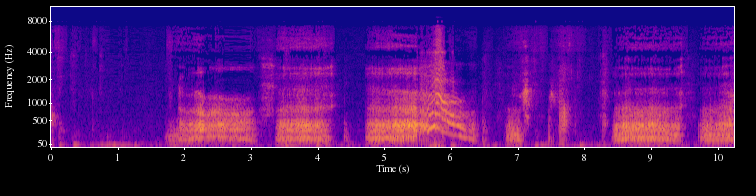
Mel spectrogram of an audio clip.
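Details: Dogs 'talking' with a run of rough, throaty growl segments separated by brief pauses. In the middle, a sweeping whine climbs and then falls before the grumbling resumes.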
